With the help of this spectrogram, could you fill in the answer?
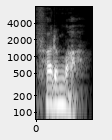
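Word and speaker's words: Fermat: दौरान अजीम रियाजी दन फर्मा इसके आख इसको एफ ईई आर एम ए टी है लेकिन टी को टी साइलेंट होता है फर्मा जो है उसने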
